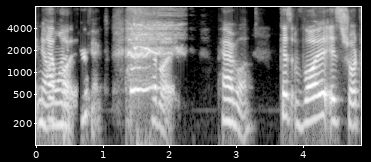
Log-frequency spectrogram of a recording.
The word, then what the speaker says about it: Perwoll: Perwoll. Can you say that again, but slower and louder? Perwoll. Perwoll. Close enough. Okay, no, I want it perfect. Perwoll.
